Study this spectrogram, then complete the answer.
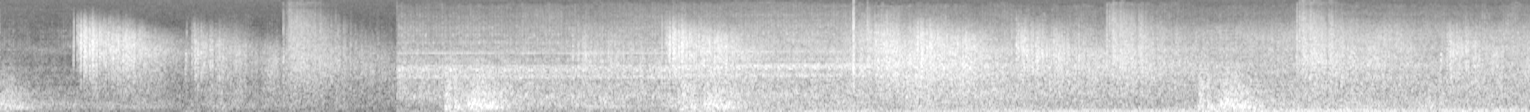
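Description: Enemy artillery smoke rounds landing in the tank simulator Steel Beasts Pro: a run of heavy, rumbling impacts and bursts at mid distance, a few seconds apart, over a steady low engine-like drone.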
